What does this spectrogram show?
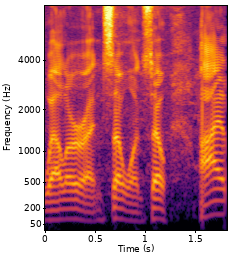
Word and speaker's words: Weller: here or whatever or if they call me wheeler instead of Weller and so on so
